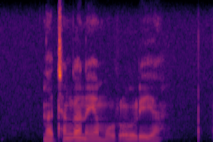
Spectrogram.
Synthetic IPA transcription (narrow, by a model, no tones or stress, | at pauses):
natʰaŋɡanajamuɾɔ̰ɺɛja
